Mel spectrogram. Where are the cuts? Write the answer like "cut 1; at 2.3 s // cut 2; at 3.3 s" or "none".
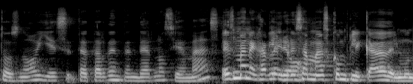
none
